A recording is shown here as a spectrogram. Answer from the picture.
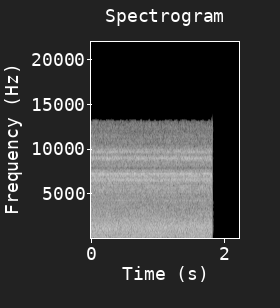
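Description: Steady street traffic noise that cuts off suddenly near the end.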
